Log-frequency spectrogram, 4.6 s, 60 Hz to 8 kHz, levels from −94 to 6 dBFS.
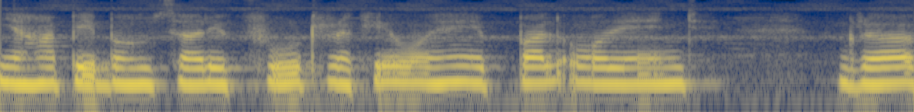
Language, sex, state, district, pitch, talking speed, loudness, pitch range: Hindi, female, Haryana, Charkhi Dadri, 215 Hz, 145 wpm, -14 LUFS, 210-220 Hz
